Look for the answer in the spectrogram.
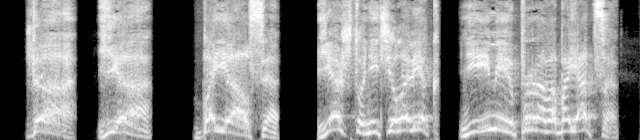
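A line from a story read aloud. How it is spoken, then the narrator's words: Barking. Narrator (Russian): рявкнул Шульгин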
